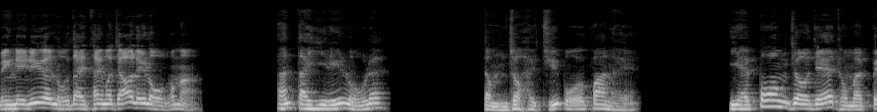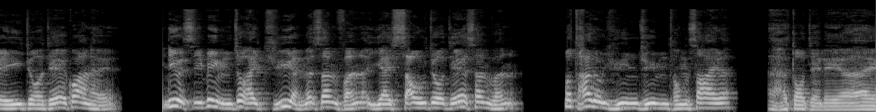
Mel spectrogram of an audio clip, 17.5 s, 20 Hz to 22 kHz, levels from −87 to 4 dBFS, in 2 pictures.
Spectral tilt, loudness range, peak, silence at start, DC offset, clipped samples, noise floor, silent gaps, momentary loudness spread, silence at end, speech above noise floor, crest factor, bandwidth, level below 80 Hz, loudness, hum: -8 dB/octave; 3 LU; -8 dBFS; 0 s; under 0.1%; under 0.1%; under -90 dBFS; 2.05-2.78 s, 3.93-4.85 s, 6.43-7.30 s, 10.01-10.40 s, 14.03-14.43 s, 16.17-16.45 s; 8 LU; 0 s; over 71 dB; 12 dB; 15.5 kHz; -60 dBFS; -20 LUFS; none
